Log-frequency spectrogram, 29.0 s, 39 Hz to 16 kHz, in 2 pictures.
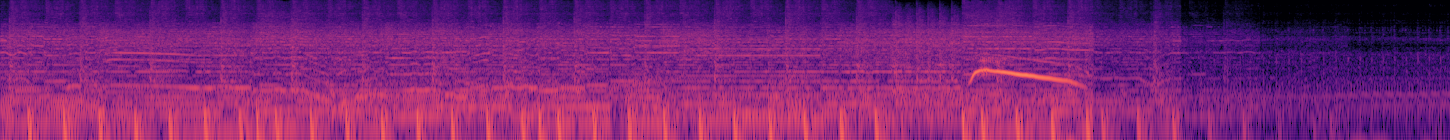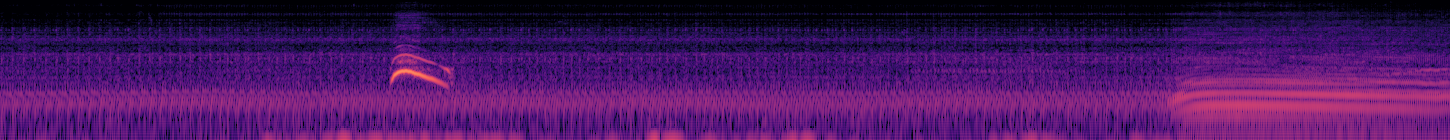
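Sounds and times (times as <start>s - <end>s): moped engine idling and revving: 0.0s - 29.0s
high falling whoop: 9.6s - 11.0s, 18.4s - 19.1s.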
